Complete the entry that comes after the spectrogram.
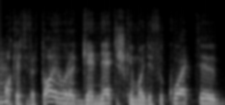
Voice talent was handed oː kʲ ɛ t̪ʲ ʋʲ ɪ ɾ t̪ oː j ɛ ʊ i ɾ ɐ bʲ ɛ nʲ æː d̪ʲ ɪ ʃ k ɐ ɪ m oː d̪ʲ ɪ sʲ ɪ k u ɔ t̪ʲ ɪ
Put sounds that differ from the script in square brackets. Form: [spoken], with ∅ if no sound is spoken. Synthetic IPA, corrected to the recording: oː kʲ ɛ t̪ʲ ʋʲ ɪ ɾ t̪ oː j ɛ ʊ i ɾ ɐ [ɡʲ] ɛ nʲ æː [t̪ʲ] ɪ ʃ k ɐ ɪ m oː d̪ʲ ɪ [fʲ] ɪ k u ɔ t̪ʲ ɪ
